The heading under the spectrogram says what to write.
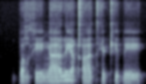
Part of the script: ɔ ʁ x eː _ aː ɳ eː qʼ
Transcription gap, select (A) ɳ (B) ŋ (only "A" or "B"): B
